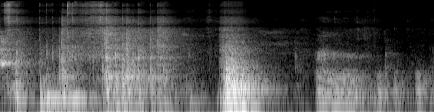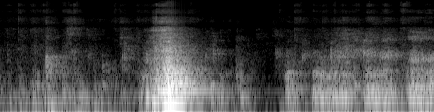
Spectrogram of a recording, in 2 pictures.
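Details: Six-week-old English Springer Spaniel puppies from one litter: two loud, abrupt yelping barks a few seconds apart, between softer whines and low grumbles.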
